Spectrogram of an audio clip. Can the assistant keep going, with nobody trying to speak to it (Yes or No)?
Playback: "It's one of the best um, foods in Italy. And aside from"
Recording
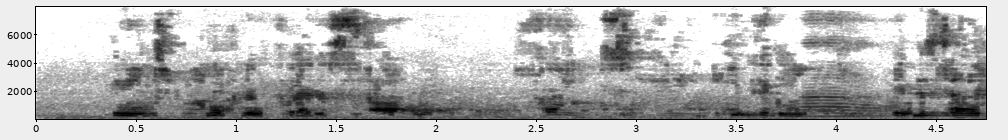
No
